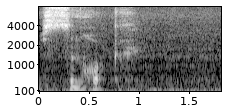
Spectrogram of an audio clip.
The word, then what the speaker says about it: Sanhok: Or Sanhok, I think is how it's properly pronounced.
